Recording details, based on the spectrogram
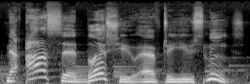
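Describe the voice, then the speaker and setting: A man's voice: medium pitch, wildly swooping pitch, unhurried, fairly bright tone, soft background music. A man playing a touchy, reckless outlaw with a folksy drawl and mock-courteous wordiness in a comedic western audio drama. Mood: indignant politeness. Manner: mock-courteous, wordy, indignant.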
